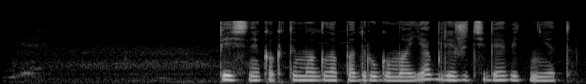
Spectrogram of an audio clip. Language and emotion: Russian, neutral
